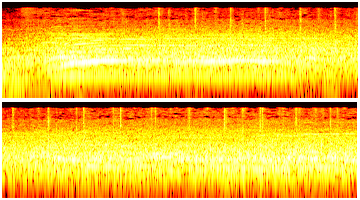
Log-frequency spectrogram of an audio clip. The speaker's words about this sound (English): There's some cheering and some clapping in there, but there's a lot of booing. And that was a first for Elon Musk. This is the first time I've ever seen him get publicly booed.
